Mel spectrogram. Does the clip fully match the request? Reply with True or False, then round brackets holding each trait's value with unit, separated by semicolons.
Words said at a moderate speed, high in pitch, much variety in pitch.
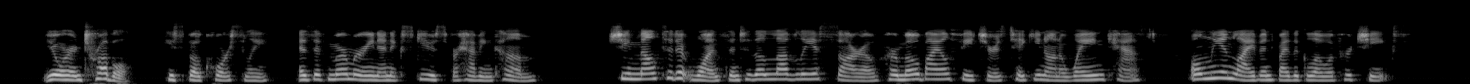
False (160 wpm; 205 Hz; 3.4 semitones)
